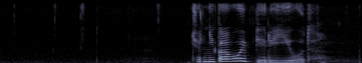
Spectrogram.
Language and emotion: Russian, sad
